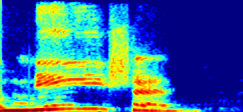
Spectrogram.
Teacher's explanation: So the stress is on the first syllable.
